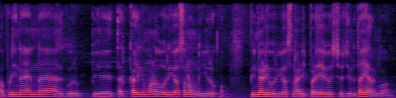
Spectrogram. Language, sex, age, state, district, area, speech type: Tamil, male, 18-30, Tamil Nadu, Nagapattinam, rural, spontaneous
